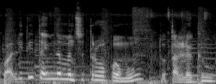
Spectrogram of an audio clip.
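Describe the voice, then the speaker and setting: A man's voice: high-pitched, huge pitch swings, fast, over music. A man acting a playful young office buddy in a Filipino audio drama, coaxing and teasing with a Filipino accent. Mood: playful, insistent.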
